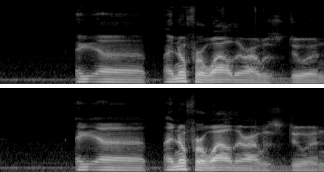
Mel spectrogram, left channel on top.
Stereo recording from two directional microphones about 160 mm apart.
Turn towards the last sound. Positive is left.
turn(degrees=40)  # may be behind; listen again after turning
